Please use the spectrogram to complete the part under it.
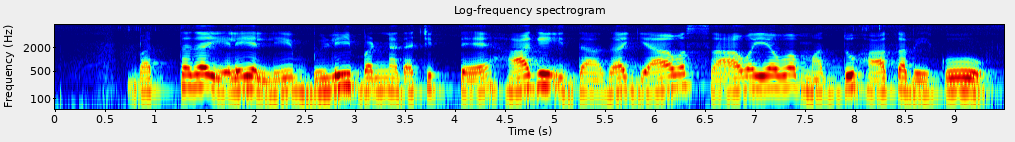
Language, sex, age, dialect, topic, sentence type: Kannada, male, 56-60, Coastal/Dakshin, agriculture, question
